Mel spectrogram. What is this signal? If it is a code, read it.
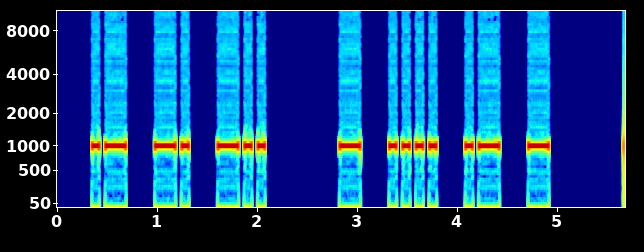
Morse code, heard as a keyed tone, about 18 wpm, spaced as for 15 wpm, 1000 Hz. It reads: AND THAT
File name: qotdfiles / 15wpm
